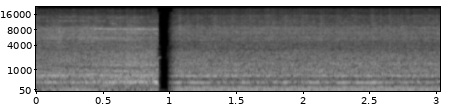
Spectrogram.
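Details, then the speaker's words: 1955 Chevrolet Nomad after fixing timing, fuel system and ignition problems: steady even idle slightly fast, around 900 rpm, with faint exhaust rattle underneath; running good again. "but I think I got running good again now like I literally parked it then it wouldn't run but it sounds good"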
